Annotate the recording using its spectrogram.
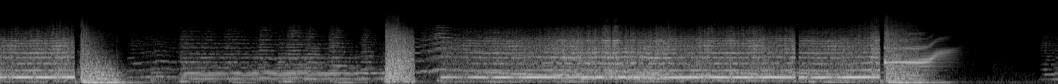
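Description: Orchestral cartoon score with a held note, cut by sudden comic sound-effect hits: one about a second in, a louder burst at four seconds, and a third near nine seconds that slides downward before the music drops out.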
